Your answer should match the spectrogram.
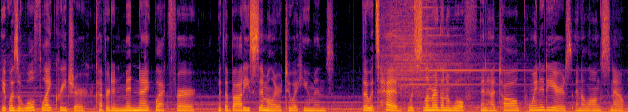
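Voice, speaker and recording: A woman reading a scripted spooky short story as narrator, in a dramatic, deliberate way. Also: medium pitch, little pitch movement, a little mellow. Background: music bed.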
